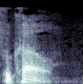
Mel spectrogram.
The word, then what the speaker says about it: Foucault: If stalkers or rapists or people who are, Sue says it's pronounced Foucault.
